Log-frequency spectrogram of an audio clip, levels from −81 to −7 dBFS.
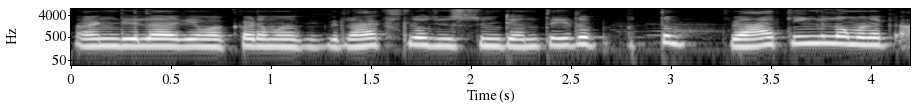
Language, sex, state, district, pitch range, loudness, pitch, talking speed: Telugu, male, Andhra Pradesh, Sri Satya Sai, 210-240 Hz, -15 LUFS, 215 Hz, 200 wpm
